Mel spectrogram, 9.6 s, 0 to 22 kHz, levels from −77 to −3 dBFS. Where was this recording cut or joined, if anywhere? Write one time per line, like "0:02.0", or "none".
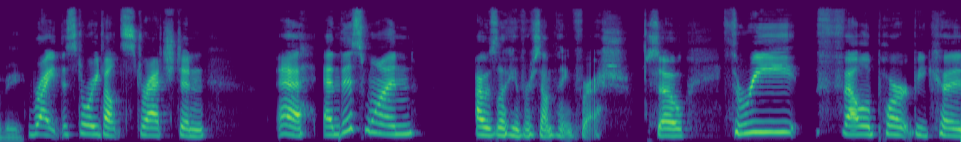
0:01.0
0:03.4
